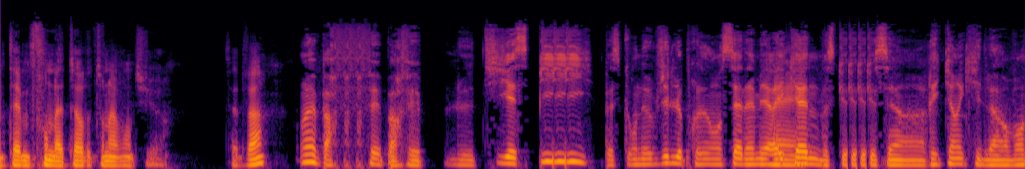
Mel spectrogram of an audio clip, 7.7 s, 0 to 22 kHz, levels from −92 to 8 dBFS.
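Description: Speech with three bursts of repeated frames, where a short block of compressed audio plays again, giving a stutter. At 2.58 to 2.77 s and 4.14 to 4.32 s, a 92.9 ms block repeats twice more. At 6.34 to 6.55 s, a 69.7 ms block repeats three more times. On a spectrogram or waveform, each burst shows identical back-to-back slices, and the clip runs about 0.6 s longer.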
